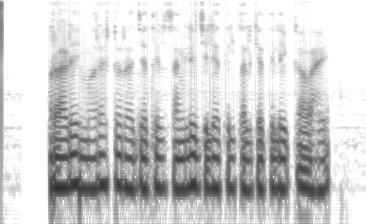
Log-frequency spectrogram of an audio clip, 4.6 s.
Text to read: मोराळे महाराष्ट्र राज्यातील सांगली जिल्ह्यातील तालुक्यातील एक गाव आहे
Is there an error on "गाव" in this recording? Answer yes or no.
no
